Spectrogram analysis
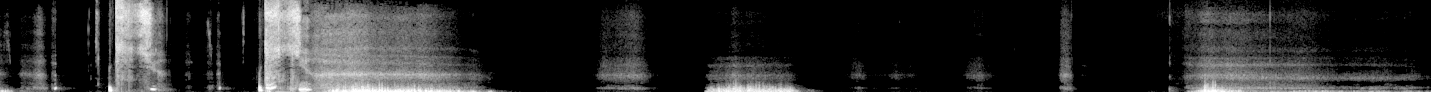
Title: Snotty sneeze fit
